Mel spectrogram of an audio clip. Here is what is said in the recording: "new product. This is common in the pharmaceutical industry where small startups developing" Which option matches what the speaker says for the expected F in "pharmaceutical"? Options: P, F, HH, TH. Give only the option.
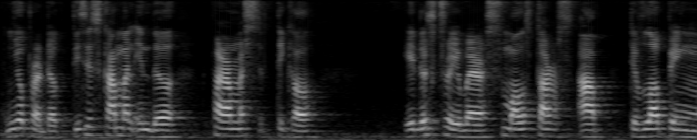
P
